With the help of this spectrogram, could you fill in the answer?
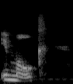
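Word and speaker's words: Imbolc: know it's actually pronounced emok the bee is silent if you're speaking in old irish which is where that word comes from um but yeah so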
